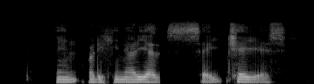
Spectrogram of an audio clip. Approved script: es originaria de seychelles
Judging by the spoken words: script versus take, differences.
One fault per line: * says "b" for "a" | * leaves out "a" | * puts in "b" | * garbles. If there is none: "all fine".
* leaves out "de"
